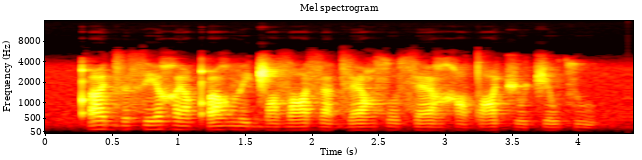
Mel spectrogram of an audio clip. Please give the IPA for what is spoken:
qʼɛd͡zə seχɛʊ̯ qʼʊʁve d͡ʒazˤæsa d͡zæʁsˤy sæʁχɛ tˤot͡ʃo t͡ʃəwt͡su

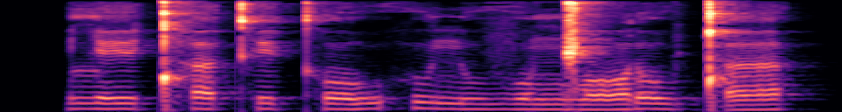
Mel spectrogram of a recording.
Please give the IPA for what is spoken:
lɪǃʰɐkʰɪ kʰowhunuvo ŋ͡ǁɔɾowǃʼɐ

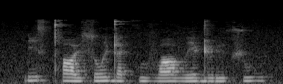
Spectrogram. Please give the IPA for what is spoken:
ɾis t̪ʰɑy̯ soi̯ɖækxʷɯ vɑ ve ɖɯɾyθʃuv

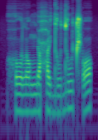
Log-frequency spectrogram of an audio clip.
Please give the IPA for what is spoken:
ho lɔŋɪ ħidu dut͡ʃʼɔ

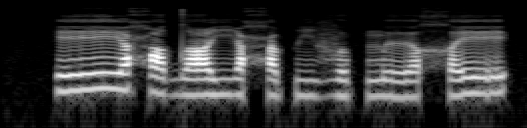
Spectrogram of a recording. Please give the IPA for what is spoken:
eːħɘ dˤiː ħəpivəpmɘː χe

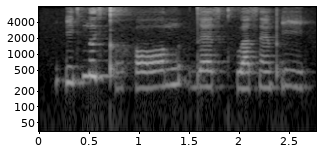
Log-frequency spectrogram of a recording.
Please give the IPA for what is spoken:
ʔĩ˧sʲnɤ˥sʲkʼɔ̤˩˧hɔː˩˧n | dɛː˧skʷʰa˩˧ sɛ̃˩˧pʼi˧˩

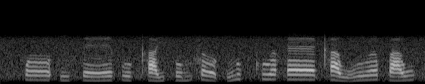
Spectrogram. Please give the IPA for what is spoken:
pɤː˧ʔi˩˧ peː˩˧pu˩ kʰa˩˧jhu˩˧msɤː˧˩k̚ŋu˥˨p̚ kʰu˧ə̯hɛː˧kʰa˧˩w ʋu˧˥ə̯pa˧˥w

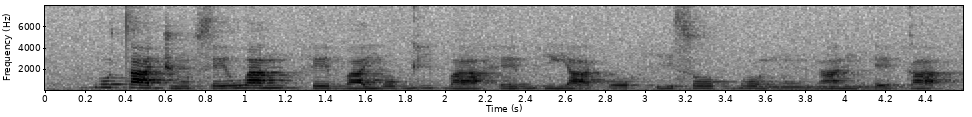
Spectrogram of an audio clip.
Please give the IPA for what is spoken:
bo˦ta˧ d͡ʒũ˨se˨˦ wa˧ɾũ˧ he˨ba˨ jo˧ ɡi˧ba˨ he˨˦ bi˧ja˨ko˨ hi˨˦so˦ɡ͡bo˦˨ nũ˨ ɡã˧ ɾi˨ ne˨˦ɡa˦˨

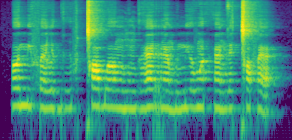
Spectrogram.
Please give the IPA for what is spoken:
ʌmʲɛfɛlɪ ɡʱifǀɒbʌː ŋɡũɡʱæræ̃ bɪmʲʌːvə̃ hæ̃nzɛǀɒfæ

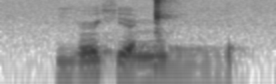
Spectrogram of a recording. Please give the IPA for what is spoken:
jɵxʲæ ŋ͡ǁɛ̤

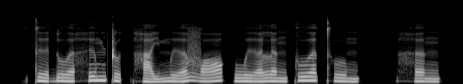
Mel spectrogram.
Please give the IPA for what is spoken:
t̪ɨ˨˩ɗu˨˩ə̯ hɨ˧mʈu˨˩t̚ha˨˩˨jmɨ˨˩˦ə̯ vɔ˧˥ | wɨ˨˩˨ə̯ lə˨˩ŋku˧ə̯t̪ʰu˨˩m | hə˨˩ŋ

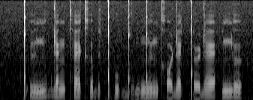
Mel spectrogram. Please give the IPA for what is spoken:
ǃʼʉ˨ ɲu˦b ɖæ˨ŋt̪ʰæ˦ kʰə˦bɾə˨ ǃʰu˨˦ɡ͡ǃu˨b ŋ͡ǃʉ˦ŋkʰɔ˨ɖæ˦ ǃə˞˨ɖæ˦ | ɲɵ˦˨

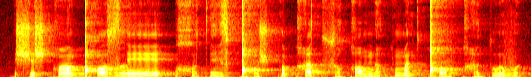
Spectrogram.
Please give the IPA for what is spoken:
ʃəʃqõ ǃʰɔzle | χo̤tɾe̤zǃʰo̤ʃ tʷə̃qʰɪtsʷe̤ qɔme̤qmɛ̃t ǃʼɔvqʰe̤tʷəv

